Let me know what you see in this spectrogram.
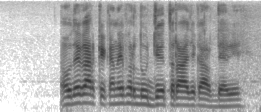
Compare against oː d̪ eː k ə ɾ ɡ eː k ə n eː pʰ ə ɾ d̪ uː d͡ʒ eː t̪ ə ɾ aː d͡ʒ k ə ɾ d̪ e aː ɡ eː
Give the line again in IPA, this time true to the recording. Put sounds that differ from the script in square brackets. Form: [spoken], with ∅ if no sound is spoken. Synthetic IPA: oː d̪ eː k ə ɾ [k] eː k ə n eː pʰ ə ɾ d̪ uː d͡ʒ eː t̪ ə ɾ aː d͡ʒ k ə ɾ d̪ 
